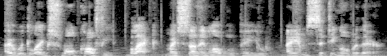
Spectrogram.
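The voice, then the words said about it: Slight put-on Russian accent. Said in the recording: “with a little Russian accent”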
